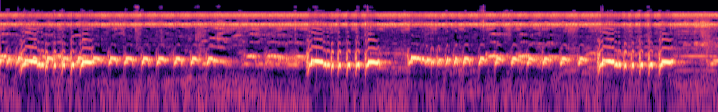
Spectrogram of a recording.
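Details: Zebra dove, udanmas silver, singing its melodious lure song to start other doves singing: long, nearly continuous runs of fast rhythmic coo notes, each run ending in a lower drawn-out tone; steady high whine throughout.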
